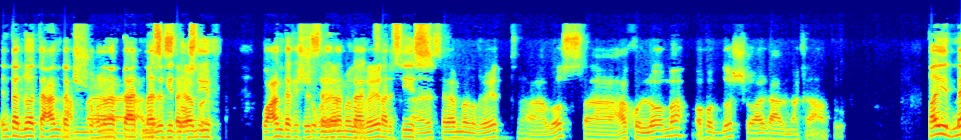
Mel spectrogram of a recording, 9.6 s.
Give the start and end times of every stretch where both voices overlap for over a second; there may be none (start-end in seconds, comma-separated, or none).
0.6-2.1, 3.0-4.4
